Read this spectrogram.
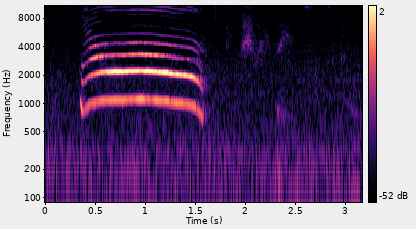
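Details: Adopted kittens playing, a naughty black kitten biting an earphone; one clear, long, steady meow of over a second, holding its pitch and dipping slightly at the end, against a quiet indoor background.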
